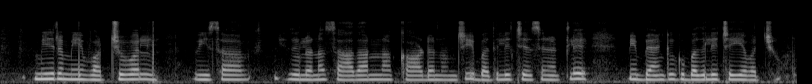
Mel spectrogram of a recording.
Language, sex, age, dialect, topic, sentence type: Telugu, female, 18-24, Central/Coastal, banking, statement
